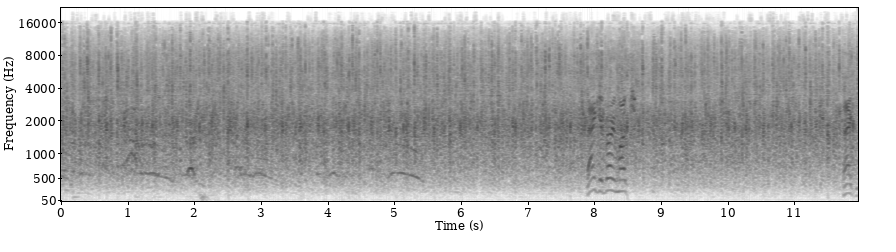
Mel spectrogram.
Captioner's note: applause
